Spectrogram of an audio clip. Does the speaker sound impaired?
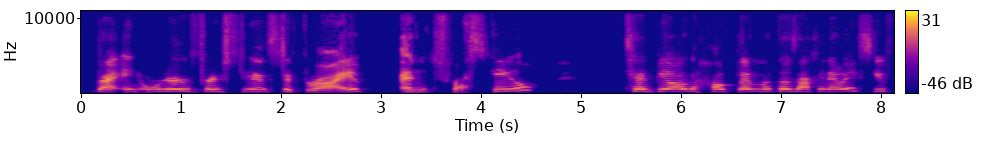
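Yes: cerebral palsy; onset before birth.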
